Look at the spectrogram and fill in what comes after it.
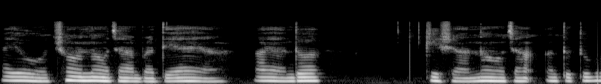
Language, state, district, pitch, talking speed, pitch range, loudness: Idu Mishmi, Arunachal Pradesh, Lower Dibang Valley, 160 Hz, 100 wpm, 150-170 Hz, -14 LUFS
